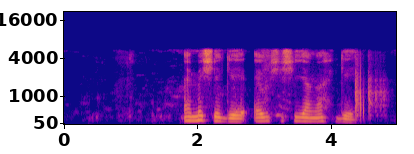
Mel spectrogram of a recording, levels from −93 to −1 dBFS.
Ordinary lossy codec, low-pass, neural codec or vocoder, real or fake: Opus, 32 kbps; 5.4 kHz; none; real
